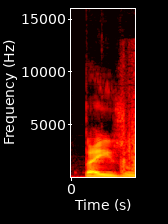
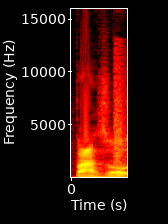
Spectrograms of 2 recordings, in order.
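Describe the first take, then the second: First: It is said the American way. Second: It is said the speaker's home-country way.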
